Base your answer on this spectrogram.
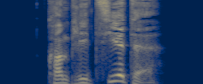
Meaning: inflection of kompliziert: 1. strong/mixed nominative/accusative feminine singular 2. strong nominative/accusative plural 3. weak nominative all-gender singular
- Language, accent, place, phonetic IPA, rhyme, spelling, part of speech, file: German, Germany, Berlin, [kɔmpliˈt͡siːɐ̯tə], -iːɐ̯tə, komplizierte, adjective / verb, De-komplizierte.ogg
